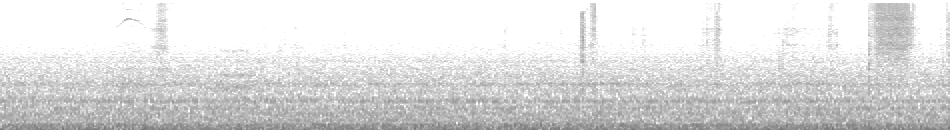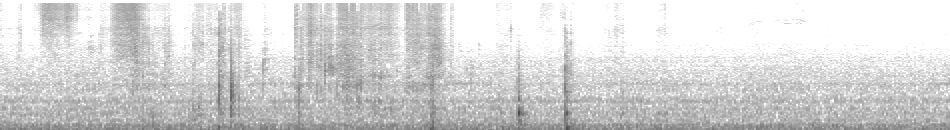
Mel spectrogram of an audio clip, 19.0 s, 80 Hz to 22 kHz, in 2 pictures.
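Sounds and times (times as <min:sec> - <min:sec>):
faint brushing rustles: 0:05.8 - 0:14.1.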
